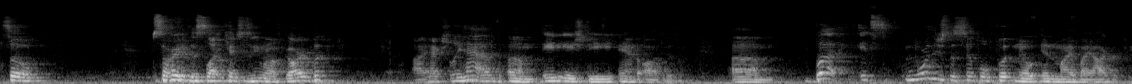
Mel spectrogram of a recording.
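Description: A middle-aged man giving a conference talk on a handheld microphone in a hotel meeting room, loud and booming, with many fillers and restarts. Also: big pitch swings, normal speed. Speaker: conference presenter. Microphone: handheld microphone through room speakers. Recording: echoey conference room, faint noise.

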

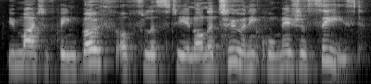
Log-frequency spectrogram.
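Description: A woman's voice: medium pitch, fairly quick, natural voice. A woman playing a haughty, scornful noblewoman in a formal reading of a verse drama. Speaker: actor in a staged reading. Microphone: stand mic at lectern.

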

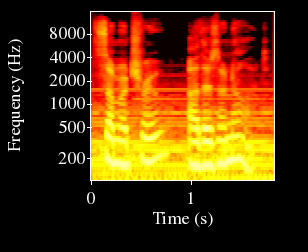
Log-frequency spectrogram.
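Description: A woman narrating an audio drama in a measured storytelling manner. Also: lowish voice, steady tone, over music.

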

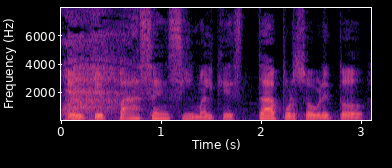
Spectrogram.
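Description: A young adult man, a guest pastor, explaining calmly at a desk mic in a small studio, trailing off softly at the ends of phrases. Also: mid-range voice, moderate pace, slightly rough, dry recording. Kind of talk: explanatory talk-show conversation. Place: small studio with painted backdrop. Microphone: desk mic on stand.

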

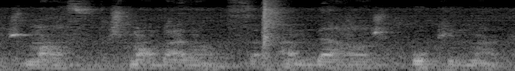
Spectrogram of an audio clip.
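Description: Un homme de Montréal à l'accent québécois, un peu fatigué, qui parle de façon décousue en se répétant beaucoup. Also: male voice, fairly low pitch, steady tone, fast talker, very noisy. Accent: Québécois French. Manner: rambling, repeats words, frequent fillers. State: a little tired. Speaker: content creator. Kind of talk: casual talk to camera. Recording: distant voice with clear outdoor ambience.

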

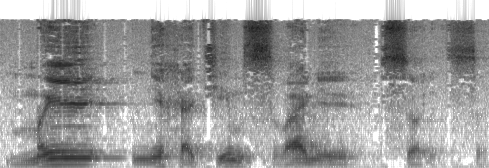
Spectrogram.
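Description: An actor playing a sly, oily newspaperman offering bribes in a 1950s radio play, with insinuating, theatrical, drawn-out phrasing. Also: low voice, very animated, a little mellow, heavily acted. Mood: smooth, confiding. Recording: roomy 1955 radio recording, faint music.

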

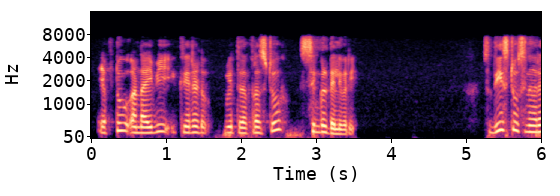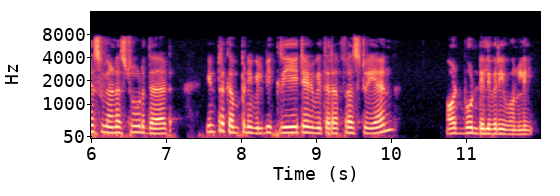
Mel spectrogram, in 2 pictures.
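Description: A man with an Indian accent giving an explanatory software tutorial, repeating key phrases and checking in with "okay" and "right". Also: on the high side, dry recording. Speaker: software trainer. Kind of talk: explanatory screen-share tutorial. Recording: dull, muffled lo-fi sound.

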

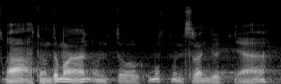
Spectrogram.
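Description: A man's voice: deep voice, normal speed, dark tone. A young man talking a workout video through in a casual, explanatory way, recorded in an indoor gym by a camera across the room. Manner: chatty, explains training step by step. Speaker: gym vlogger. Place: indoor gym with fluorescent lights. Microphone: camera on the floor across the room. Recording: reverberant gym hall with faint hum.

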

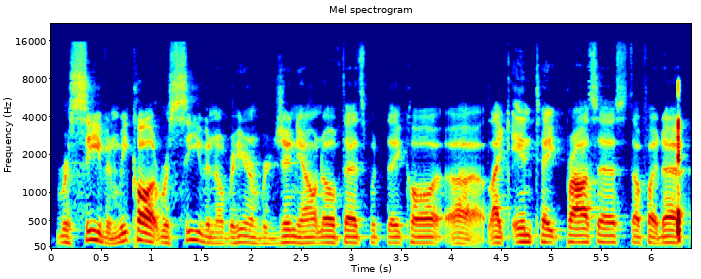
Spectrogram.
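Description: A man's voice: fairly low pitch, a little fast, a bit bright. Casual American man, informal and slangy. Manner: informal, slangy, addresses listeners as "man" and "y'all". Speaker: host of a story-time video show. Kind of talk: casual chat. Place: small room with gaming setup at home.

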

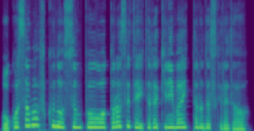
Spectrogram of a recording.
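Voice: high voice, animated, brisk, a little mellow, no room sound, clean studio sound, voice pushed up. A narrator voicing a haughty middle-aged woman dressmaker who speaks in an affected, fussy, polite way. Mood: huffy, haughty.

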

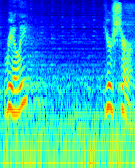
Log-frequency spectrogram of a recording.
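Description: An actress playing a guarded, earnest young woman assassin in a video game, speaking in a measured way. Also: fairly high pitch, expressive. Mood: softer, sincere. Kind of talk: video game cutscene acting. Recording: music behind the voice.

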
